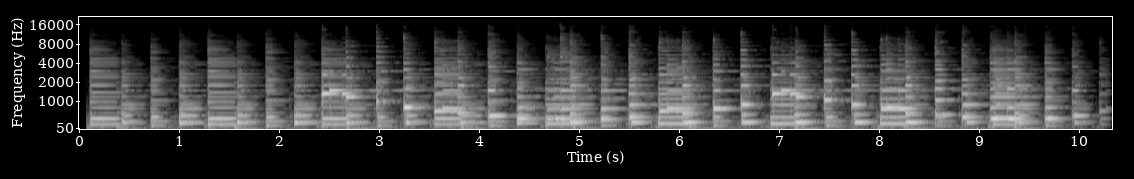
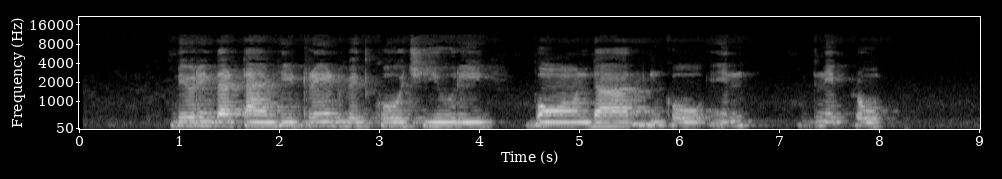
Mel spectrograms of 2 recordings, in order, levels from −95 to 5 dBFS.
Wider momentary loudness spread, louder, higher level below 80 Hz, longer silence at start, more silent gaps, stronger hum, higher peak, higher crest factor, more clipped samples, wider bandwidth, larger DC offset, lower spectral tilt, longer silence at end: second, 9 LU vs 13 LU; about the same, -24 LUFS vs -25 LUFS; first, -50 dBFS vs -64 dBFS; second, 0.1 s vs 0.9 s; neither; neither; about the same, -6 dBFS vs -8 dBFS; about the same, 16 dB vs 18 dB; neither; first, 11 kHz vs 7 kHz; neither; about the same, -6 dB/octave vs -7 dB/octave; second, 0.05 s vs 1 s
